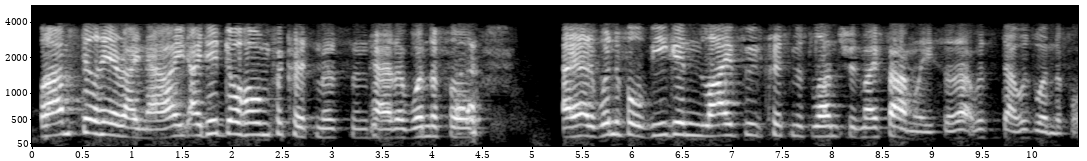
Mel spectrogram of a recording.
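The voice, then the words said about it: English accent. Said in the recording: “that fine English accent. It's a beauty to listen to.”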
